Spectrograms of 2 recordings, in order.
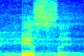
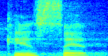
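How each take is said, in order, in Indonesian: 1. Kata ini diawali dengan bunyi h. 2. Kata ini diawali dengan bunyi k. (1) "padahal dia hesed" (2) "kadang-kadang kita membaca keset"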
